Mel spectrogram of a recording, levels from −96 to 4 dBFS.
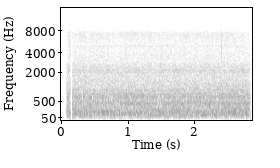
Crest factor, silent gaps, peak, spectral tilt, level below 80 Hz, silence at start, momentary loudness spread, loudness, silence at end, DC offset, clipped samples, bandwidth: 14 dB; none; -48 dBFS; -5 dB/octave; -82 dBFS; 0.05 s; 1 LU; -63 LUFS; 0.05 s; under 0.1%; under 0.1%; 11 kHz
